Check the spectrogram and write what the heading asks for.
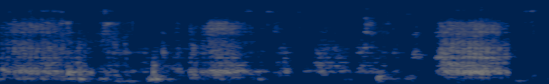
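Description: Horses in a film soundtrack: noisy bursts of horse sounds and movement, with the loudest and longest burst near the end.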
